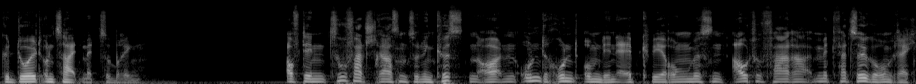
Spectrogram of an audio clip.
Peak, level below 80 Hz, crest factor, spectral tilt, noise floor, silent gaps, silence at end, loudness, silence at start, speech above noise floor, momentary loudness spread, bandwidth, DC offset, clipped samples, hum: -12 dBFS; -54 dBFS; 20 dB; -5 dB/octave; -63 dBFS; none; 0 s; -31 LUFS; 0 s; 33 dB; 9 LU; 17.5 kHz; under 0.1%; under 0.1%; none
